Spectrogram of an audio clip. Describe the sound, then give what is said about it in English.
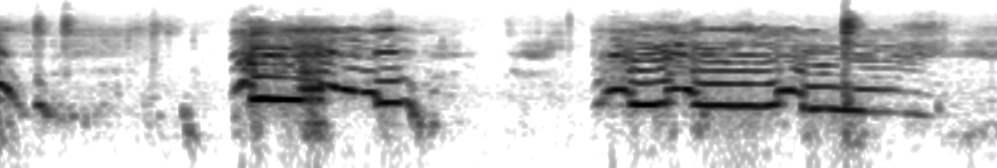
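A woman's voice lets out two long, high, quavering wails, each rising and falling in pitch, with a short silence between them and no other talking. “Dad, it's the screaming woman.”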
